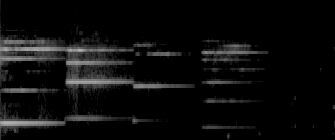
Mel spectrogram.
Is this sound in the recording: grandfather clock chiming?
yes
